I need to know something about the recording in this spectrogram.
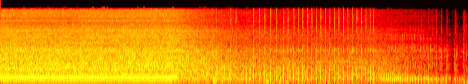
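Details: Stihl backpack blower bought at a garage sale as a non-starter, after the carb limiter caps were removed and the H screw turned about a quarter turn counterclockwise for more fuel: steady, high-revving two-stroke drone that cuts off and winds down. It runs evenly.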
